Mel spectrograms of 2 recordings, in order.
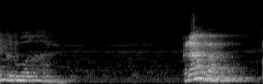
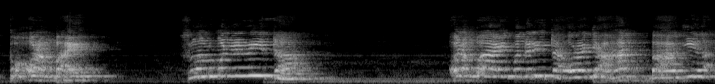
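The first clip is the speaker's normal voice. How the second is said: much higher, rising to a shout; angry Habakkuk; 12 semitones higher than usual. Acted. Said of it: "Marah dia". (Habakuk memprotes Tuhan dengan marah, suara tinggi sampai berteriak)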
